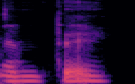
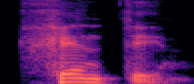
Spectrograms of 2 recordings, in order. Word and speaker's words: gente: Now repeat number 12 after the speaker, paying attention to the GE combination. Gente. Gente.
